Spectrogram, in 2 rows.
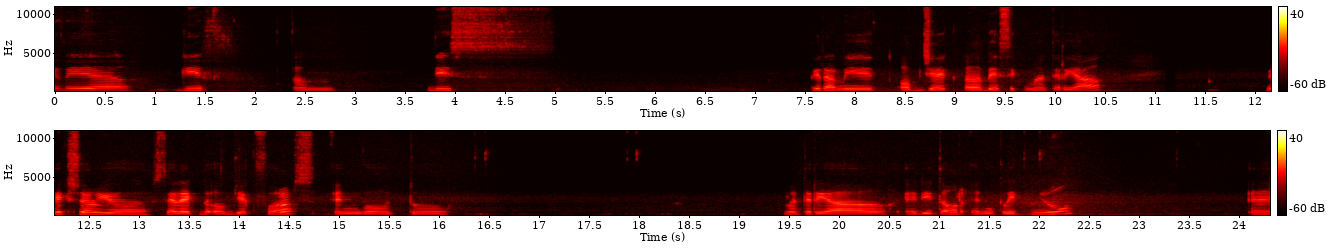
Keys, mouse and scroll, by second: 1.7 middle click, 2.3 right click, 4.1-5.5 middle drag, 6.0 middle click, 6.8 middle click, 7.3 middle click, 7.9 middle click, 8.7-10.5 middle drag, 11.1 middle click, 13.8 right click, 14.5 middle click, 15.1 right click, 18.1 middle click, 19.9-21.8 middle drag, 22.5-24.1 middle drag.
